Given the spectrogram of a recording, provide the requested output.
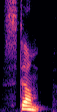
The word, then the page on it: stump: stʌ́mp; スタンプ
